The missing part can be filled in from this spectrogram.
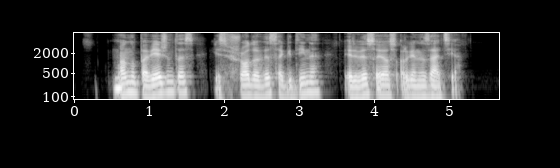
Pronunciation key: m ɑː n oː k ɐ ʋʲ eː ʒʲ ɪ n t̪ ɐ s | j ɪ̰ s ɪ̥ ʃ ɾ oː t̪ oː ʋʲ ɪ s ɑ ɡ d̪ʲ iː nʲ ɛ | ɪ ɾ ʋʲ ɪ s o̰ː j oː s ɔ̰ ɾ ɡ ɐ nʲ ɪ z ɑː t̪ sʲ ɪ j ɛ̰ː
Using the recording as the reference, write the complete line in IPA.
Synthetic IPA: m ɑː n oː p ɐ ʋʲ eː ʒʲ ɪ n t̪ ɐ s | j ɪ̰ s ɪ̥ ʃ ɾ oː d̪ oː ʋʲ ɪ s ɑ ɡ d̪ʲ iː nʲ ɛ | ɪ ɾ ʋʲ ɪ s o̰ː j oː s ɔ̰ ɾ ɡ ɐ nʲ ɪ z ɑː t̪ sʲ ɪ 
